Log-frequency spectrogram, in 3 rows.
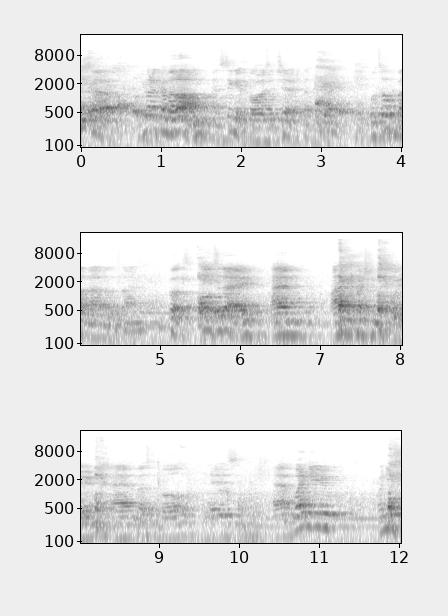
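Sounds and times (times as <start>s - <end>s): cough: 2.8s - 3.6s, 5.4s - 5.8s, 7.2s - 8.5s, 11.8s - 12.0s.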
